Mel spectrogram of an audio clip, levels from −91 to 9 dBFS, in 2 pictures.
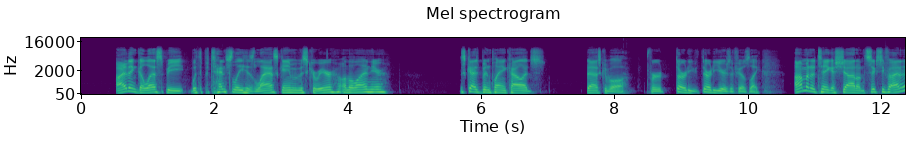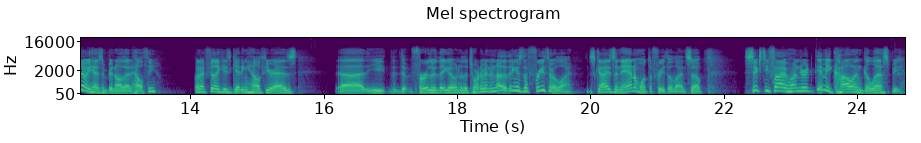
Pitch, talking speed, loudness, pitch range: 155 Hz, 200 wpm, -22 LUFS, 140-180 Hz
